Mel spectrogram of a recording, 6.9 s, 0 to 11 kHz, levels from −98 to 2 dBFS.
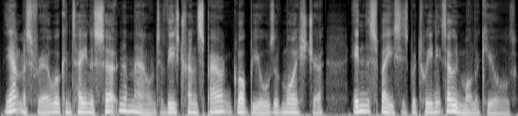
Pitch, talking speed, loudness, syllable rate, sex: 120 Hz, 175 wpm, -19 LUFS, 5.9 syllables/s, male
